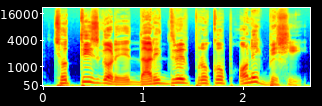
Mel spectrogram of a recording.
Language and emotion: Bengali, neutral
